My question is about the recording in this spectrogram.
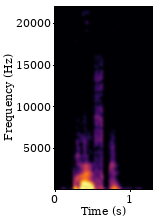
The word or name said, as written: presque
